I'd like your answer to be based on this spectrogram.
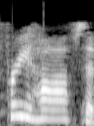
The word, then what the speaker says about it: Freehoff's: Spelled Freehoff's, pronounced Freehoff's at 33rd and Arapahoe in Boulder.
